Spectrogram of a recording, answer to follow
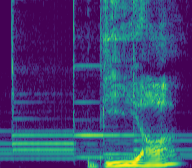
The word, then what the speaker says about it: Dear: I think or Katakana Dia it's just Dia in Japanese it's a Japanese pronunciation oops I keep out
